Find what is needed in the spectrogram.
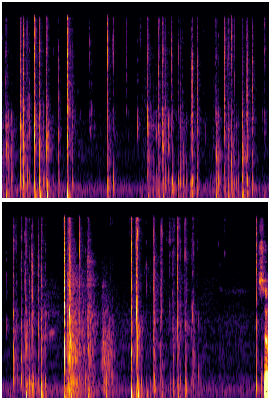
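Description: Typing on a computer keyboard: irregular runs of quick key clicks, pausing briefly near the end.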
